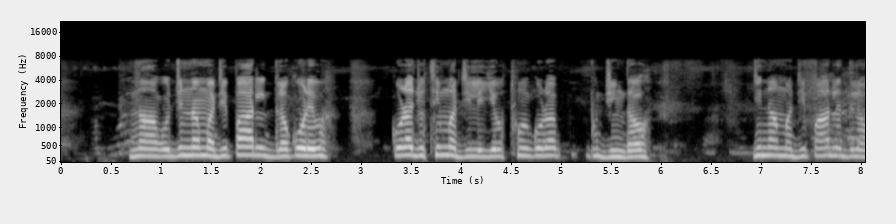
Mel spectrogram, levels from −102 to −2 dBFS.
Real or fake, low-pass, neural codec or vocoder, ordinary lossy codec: real; 7.2 kHz; none; none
